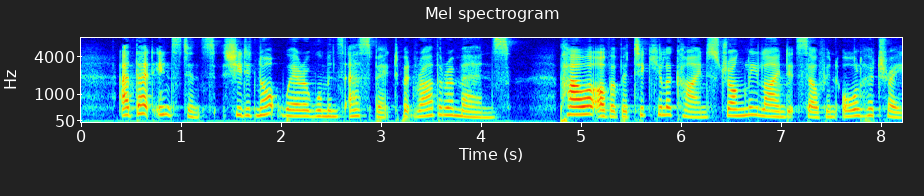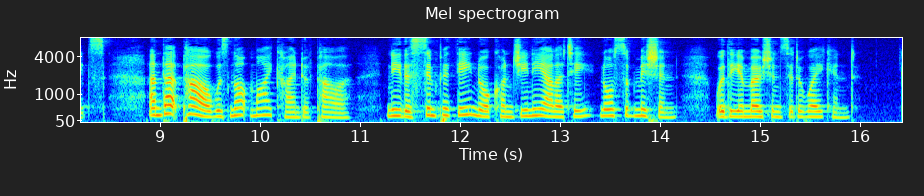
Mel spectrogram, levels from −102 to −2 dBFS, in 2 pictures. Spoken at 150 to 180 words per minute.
Yes: average, 170 wpm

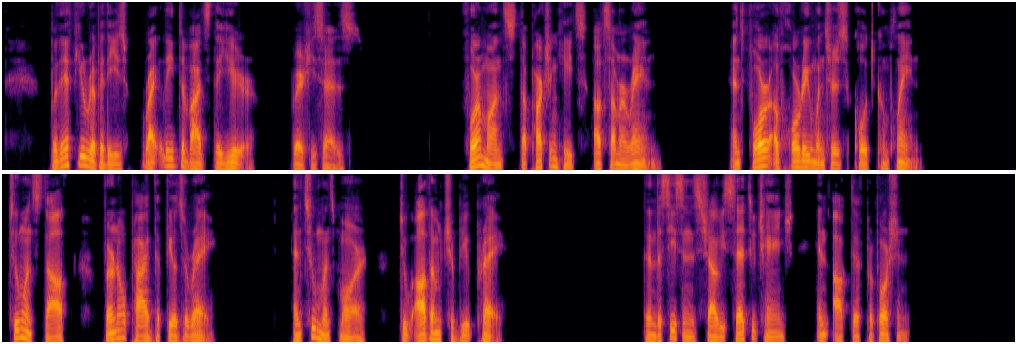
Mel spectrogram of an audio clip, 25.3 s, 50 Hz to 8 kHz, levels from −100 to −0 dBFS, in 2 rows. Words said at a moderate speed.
No: slow, 125 wpm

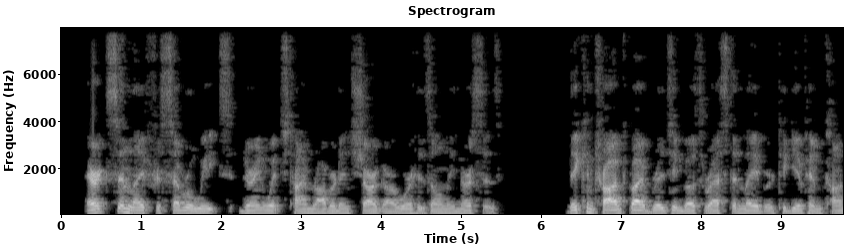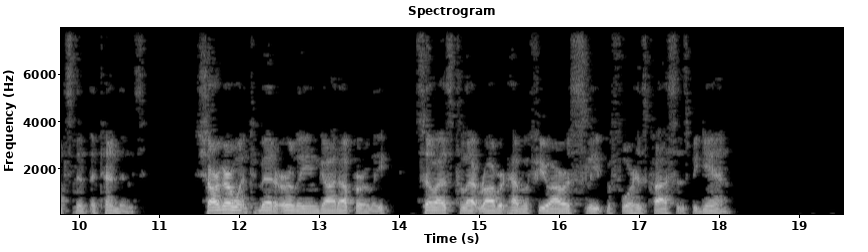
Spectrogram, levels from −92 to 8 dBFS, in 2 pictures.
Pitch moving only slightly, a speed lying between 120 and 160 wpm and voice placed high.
No: narrow, 1.8 semitones; average, 155 wpm; low, 105 Hz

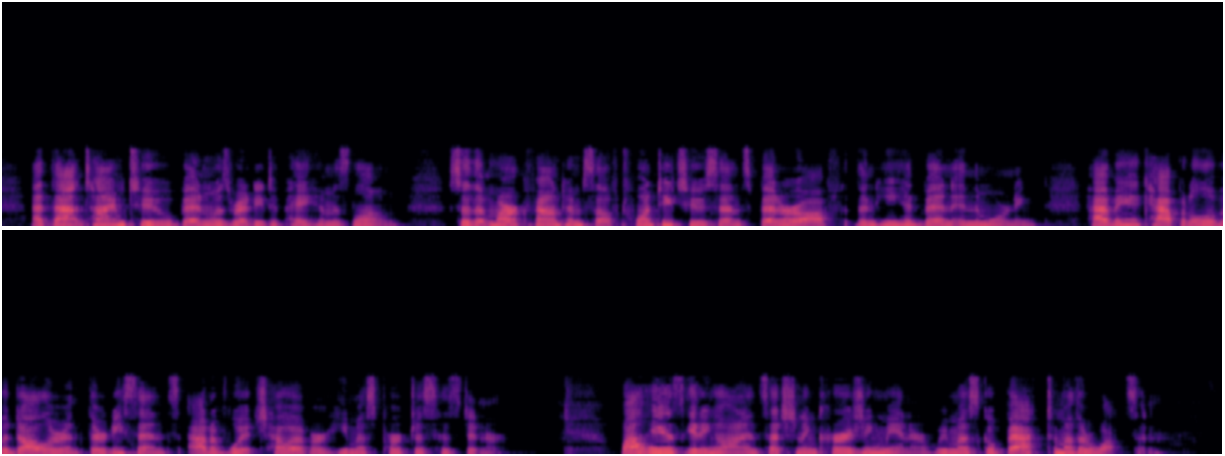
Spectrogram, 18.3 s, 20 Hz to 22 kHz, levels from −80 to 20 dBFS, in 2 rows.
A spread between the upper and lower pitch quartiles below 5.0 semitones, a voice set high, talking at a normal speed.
No: average, 3.7 semitones; high, 195 Hz; fast, 210 wpm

